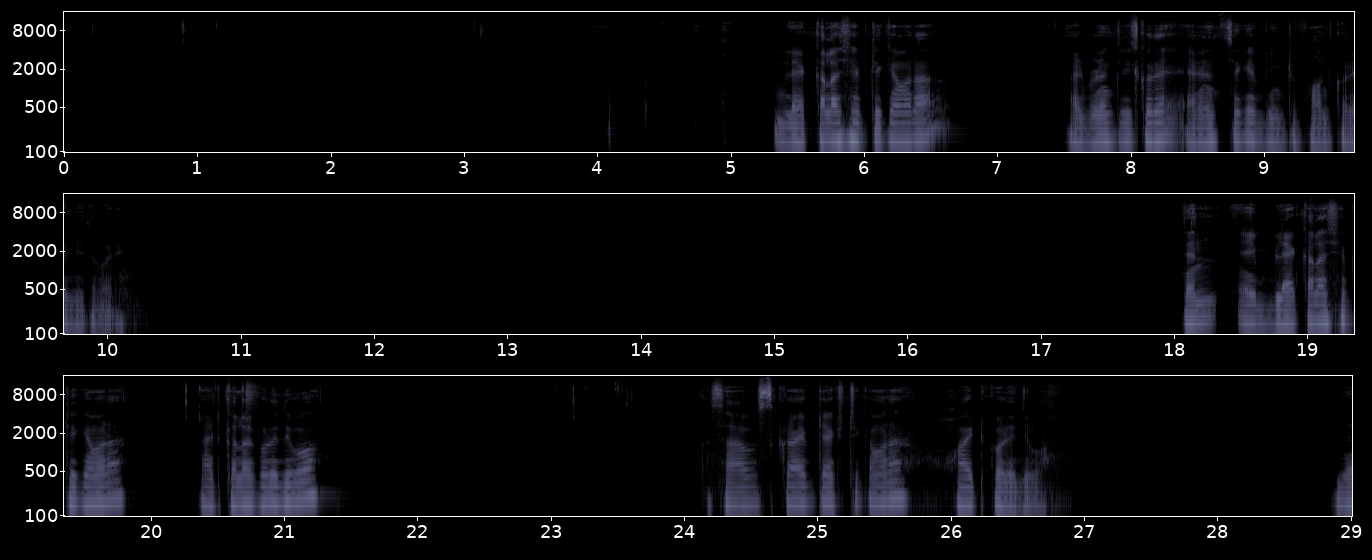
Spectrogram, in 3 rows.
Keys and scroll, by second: 12.0 ctrl+space, 13.3 ctrl+space, 13.8 ctrl+z, 13.8 ctrl+2, 14.7 ctrl+shift+2, 15.1 ctrl+shift+2, 16.3 Down, 16.8 ctrl+space, 17.8 ctrl+space, 18.0 ctrl+z.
